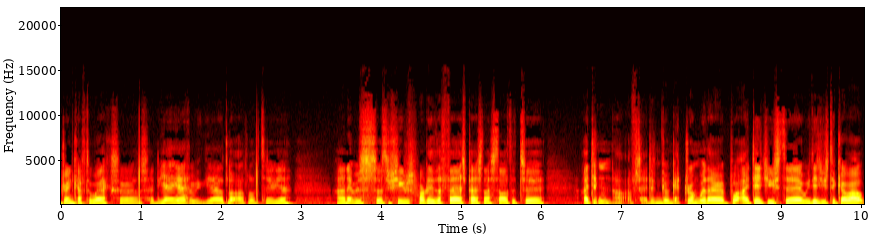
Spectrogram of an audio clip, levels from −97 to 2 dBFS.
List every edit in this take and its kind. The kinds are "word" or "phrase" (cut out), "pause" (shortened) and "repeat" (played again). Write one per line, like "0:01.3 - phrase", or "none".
0:01.6 - word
